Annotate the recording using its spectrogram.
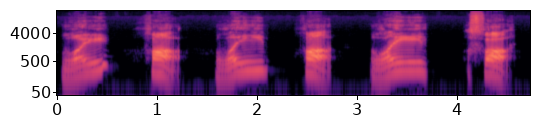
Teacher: So Ghain and Ha pronounced from the first part of the throat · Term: halqi makhraj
